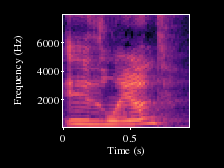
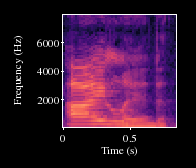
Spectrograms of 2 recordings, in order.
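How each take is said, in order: First: An S sound is pronounced in the middle. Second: No S sound is pronounced in the middle. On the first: The speaker calls it wrong. "We do not say island" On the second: The speaker calls it right. "we say island. The S is silent"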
